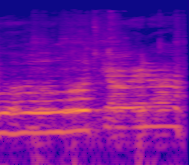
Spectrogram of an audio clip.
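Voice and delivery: high, softened, very drawn-out wonder; slow, high, mock-dazed voice; bewildered. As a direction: stretch it out as a startled character. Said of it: "he gets a little sort of like".

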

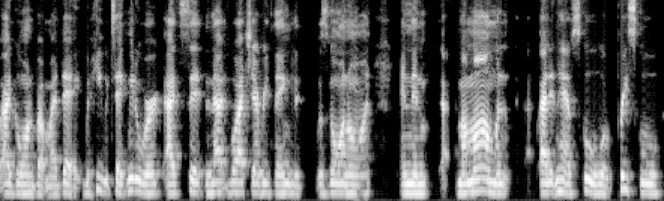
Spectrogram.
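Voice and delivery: normal talking voice

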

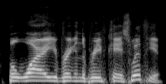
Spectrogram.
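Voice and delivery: ordinary delivery

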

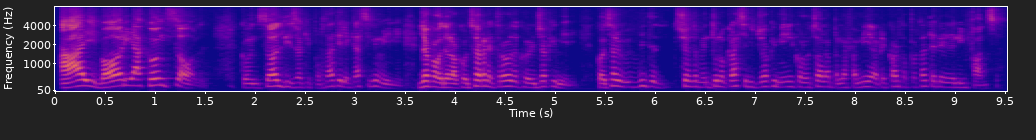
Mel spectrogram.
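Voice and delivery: rattled off like small print; racing through the product blurb; fast ad read. Shown as a demonstration. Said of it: "dobbiamo farla per bene".

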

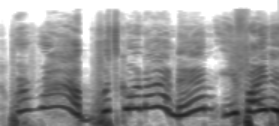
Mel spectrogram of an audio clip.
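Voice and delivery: high-pitched retold questioning; acted excited hello to a friend; eager greeting.

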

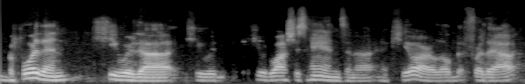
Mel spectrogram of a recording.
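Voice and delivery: ordinary delivery

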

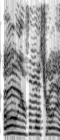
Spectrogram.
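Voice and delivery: high, eager mock exclamation; chirpy guessing. Mistaking a stranger's accent for Australian, chirpy guessing. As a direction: pitch it way up, loud and keen. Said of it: "And they're like".

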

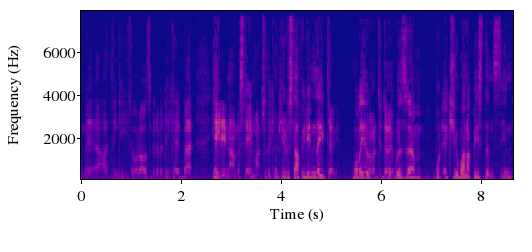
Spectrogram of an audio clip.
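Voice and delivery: normal talking voice

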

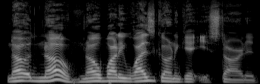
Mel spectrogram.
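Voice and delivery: fed-up comic outburst; exasperated rant. Real, not acted. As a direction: shout it back at her in disbelief. Ranting back at the lady.

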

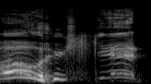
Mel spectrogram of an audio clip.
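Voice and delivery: high startled gasp of surprise; stunned onlooker caught off guard; shocked exclamation. Retold or imitated. Stripper reacting as a drink flies, high and shocked. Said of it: "I was like".

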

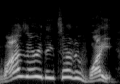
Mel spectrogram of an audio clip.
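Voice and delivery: high-pitched, fast disbelief; rapid high yelp of confusion; baffled reaction. Retold or imitated. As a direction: blurt it out high, caught off guard. Retold reaction, caught off guard.

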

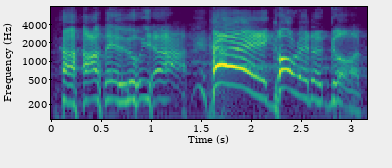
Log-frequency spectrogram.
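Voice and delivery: loud, laughing hallelujah burst; laughing shout of joy. Real, not acted. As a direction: break into a joyful laughing shout. Preacher bursts out laughing joyfully.

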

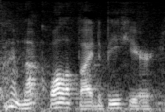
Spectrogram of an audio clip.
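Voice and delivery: hushed, low aside to oneself; quiet self-doubt. Acted. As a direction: drop right down as if privately realizing it. Acted sudden self-doubt at work.

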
